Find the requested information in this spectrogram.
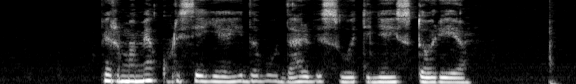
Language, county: Lithuanian, Marijampolė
